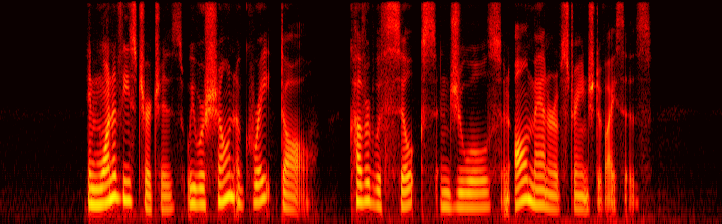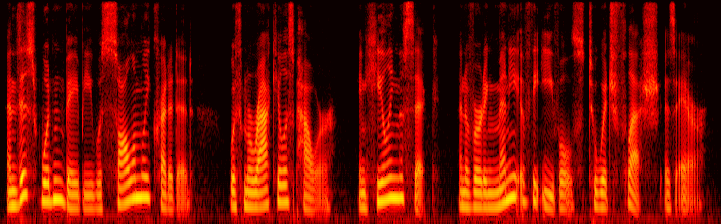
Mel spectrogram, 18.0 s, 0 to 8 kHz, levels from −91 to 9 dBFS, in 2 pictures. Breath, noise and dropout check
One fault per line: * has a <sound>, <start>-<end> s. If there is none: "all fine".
all fine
